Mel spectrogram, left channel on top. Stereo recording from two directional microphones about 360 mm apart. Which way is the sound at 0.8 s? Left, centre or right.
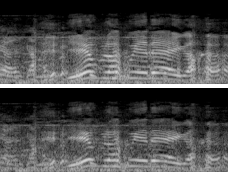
Centre.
